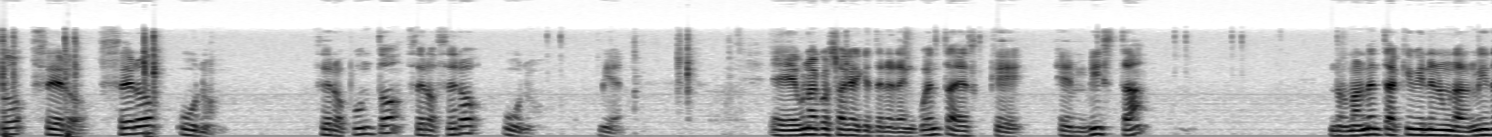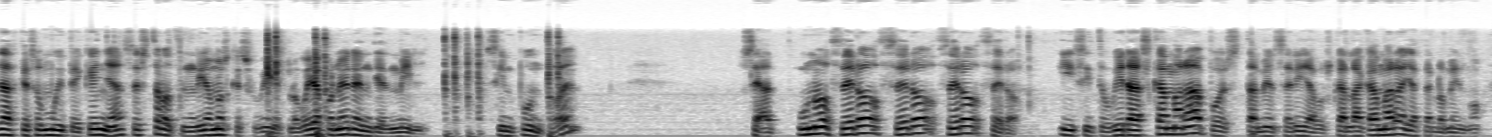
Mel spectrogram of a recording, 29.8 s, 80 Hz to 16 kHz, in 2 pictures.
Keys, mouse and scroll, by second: 5.6-9.8 middle drag, 6.9 KP_1, 8.5 n, 9.8 click, 9.9-11.1 middle drag, 11.1 click, 11.5 middle click, 11.9-25.2 drag, 19.6 KP_0, 25.2-29.8 middle drag.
